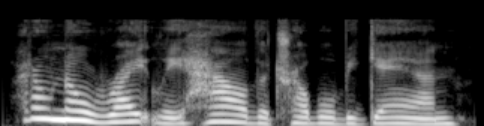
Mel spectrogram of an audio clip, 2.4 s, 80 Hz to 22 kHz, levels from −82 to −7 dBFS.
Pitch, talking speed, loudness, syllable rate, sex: 205 Hz, 200 wpm, -15 LUFS, 5.1 syllables/s, female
